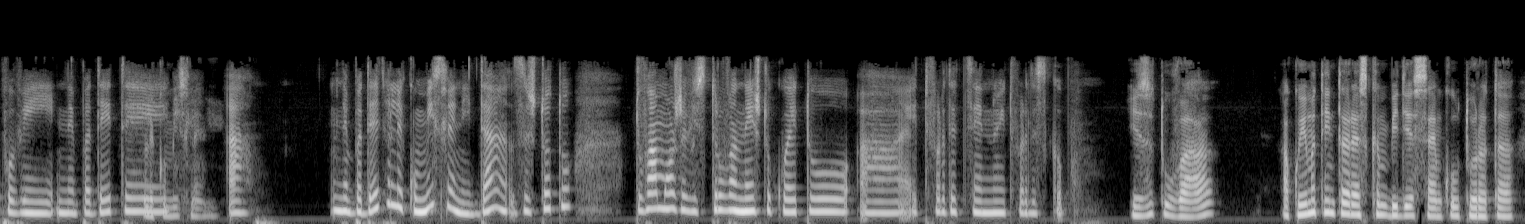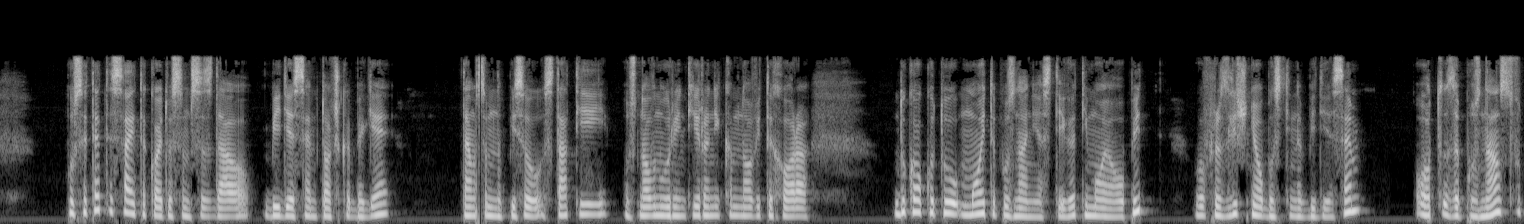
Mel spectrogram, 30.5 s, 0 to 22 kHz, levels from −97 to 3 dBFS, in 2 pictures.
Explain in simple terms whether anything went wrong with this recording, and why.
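Something did go wrong, right around 20.0 to 20.08 s: unconcealed Bluetooth headset packet loss. Tiny chunks of speech between the headset and the phone went missing, and nothing filled the gaps, so you hear a short burst of dropouts with sudden edges, about 50 ms lost in all, the longest single gap about 20 ms. The headset's mSBC codec itself comes through as usual.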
